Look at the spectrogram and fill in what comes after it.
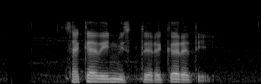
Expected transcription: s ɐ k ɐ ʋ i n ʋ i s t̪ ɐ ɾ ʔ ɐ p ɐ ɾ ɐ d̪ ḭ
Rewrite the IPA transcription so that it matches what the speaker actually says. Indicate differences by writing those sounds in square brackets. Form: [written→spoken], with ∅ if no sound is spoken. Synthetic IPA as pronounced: s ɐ k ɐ ʋ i n ʋ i s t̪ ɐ ɾ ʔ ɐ [p→k] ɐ ɾ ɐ [d̪→t̪] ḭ

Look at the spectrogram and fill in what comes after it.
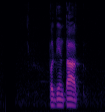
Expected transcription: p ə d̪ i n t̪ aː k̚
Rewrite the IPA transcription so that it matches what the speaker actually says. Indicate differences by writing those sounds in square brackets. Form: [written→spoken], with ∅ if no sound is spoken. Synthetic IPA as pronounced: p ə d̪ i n t̪ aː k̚

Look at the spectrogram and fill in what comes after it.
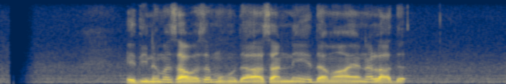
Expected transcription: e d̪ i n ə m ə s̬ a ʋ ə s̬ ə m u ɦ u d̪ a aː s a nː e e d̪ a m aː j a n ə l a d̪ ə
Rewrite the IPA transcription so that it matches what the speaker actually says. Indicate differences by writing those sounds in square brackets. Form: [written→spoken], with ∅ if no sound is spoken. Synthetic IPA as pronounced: e d̪ i n ə m ə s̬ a ʋ ə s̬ ə m u ɦ u d̪ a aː s a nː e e d̪ a m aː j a n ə l a d̪ ə

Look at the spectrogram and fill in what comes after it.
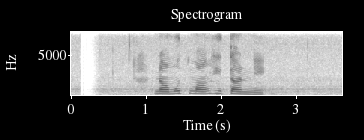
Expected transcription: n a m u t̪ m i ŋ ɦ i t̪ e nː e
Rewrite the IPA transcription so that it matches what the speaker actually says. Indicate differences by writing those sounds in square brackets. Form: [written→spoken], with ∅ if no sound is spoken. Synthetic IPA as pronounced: n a m u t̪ m [i→a] ŋ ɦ i t̪ [e→a] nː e

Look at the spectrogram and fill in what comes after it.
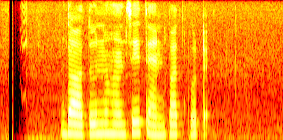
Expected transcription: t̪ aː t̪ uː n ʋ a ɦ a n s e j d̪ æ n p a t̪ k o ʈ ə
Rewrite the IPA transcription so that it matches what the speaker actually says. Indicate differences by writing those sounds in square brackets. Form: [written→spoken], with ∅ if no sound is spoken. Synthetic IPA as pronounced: [t̪→d̪] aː t̪ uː n ʋ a ɦ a n s e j [d̪→t̪] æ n p a t̪ k o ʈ ə

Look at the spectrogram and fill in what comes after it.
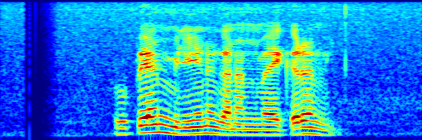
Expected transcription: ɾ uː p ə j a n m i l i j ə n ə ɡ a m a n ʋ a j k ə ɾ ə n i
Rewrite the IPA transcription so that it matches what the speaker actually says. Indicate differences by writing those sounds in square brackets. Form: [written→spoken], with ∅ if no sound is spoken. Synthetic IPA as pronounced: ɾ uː p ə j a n m i l i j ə n ə ɡ a [m→n] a n ʋ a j k ə ɾ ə [n→m] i

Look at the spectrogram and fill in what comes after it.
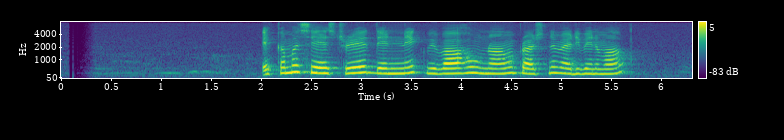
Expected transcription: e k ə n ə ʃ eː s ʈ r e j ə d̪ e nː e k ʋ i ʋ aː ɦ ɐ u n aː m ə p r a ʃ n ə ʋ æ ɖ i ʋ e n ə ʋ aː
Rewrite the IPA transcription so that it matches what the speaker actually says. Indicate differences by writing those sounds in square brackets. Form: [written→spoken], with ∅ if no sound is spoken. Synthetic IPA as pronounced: e k ə [n→m] ə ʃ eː s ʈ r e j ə d̪ e nː e k ʋ i ʋ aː ɦ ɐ u n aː m ə p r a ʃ n ə ʋ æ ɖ i ʋ e n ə ʋ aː

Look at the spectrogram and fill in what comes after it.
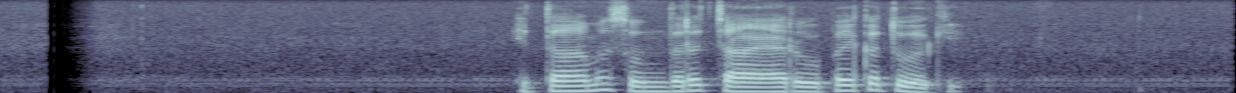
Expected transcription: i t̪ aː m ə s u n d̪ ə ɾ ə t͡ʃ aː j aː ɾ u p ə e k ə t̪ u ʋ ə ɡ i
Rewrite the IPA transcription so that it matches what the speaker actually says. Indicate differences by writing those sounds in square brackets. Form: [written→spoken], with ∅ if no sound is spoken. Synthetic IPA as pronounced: i t̪ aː m ə s u n d̪ ə ɾ ə t͡ʃ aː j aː ɾ [u→uː] p ə e k ə t̪ u ʋ ə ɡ i

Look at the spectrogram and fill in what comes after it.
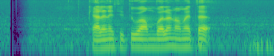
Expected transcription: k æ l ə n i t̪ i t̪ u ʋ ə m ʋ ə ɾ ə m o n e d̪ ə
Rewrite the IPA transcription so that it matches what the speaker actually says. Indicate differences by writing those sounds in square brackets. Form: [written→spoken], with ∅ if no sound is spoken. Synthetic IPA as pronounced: k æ l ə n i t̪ i t̪ u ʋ [ə→a] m ʋ ə [ɾ→l] ə [m→n] o [n→m] e [d̪→t̪] ə

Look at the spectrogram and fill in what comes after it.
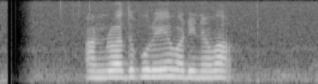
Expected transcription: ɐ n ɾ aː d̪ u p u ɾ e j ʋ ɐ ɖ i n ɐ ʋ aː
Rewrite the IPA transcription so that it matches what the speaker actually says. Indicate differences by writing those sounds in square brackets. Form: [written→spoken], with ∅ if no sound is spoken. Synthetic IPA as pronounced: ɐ n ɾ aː d̪ u p u ɾ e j ʋ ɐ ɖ i n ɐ ʋ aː

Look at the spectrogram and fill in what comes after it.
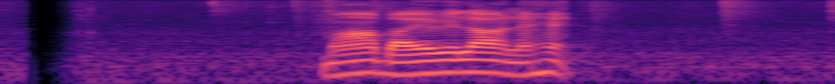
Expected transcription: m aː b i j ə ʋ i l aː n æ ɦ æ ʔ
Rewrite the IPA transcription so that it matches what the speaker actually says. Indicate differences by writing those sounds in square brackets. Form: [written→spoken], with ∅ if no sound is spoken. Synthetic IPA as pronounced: m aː b [i→a] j ə ʋ [i→e] l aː n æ ɦ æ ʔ

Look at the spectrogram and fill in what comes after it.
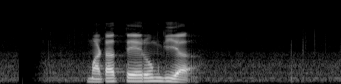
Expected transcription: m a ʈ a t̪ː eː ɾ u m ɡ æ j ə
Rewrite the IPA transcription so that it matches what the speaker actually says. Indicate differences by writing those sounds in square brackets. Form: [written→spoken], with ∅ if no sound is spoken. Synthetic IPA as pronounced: m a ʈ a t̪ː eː ɾ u m ɡ [æ→i] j [ə→a]

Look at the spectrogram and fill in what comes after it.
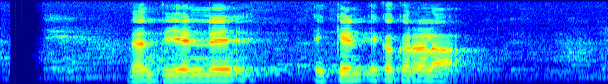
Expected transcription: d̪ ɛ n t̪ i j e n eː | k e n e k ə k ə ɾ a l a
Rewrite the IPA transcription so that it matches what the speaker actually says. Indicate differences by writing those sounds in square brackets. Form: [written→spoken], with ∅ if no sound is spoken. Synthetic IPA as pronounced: d̪ ɛ n t̪ i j e [n→nː] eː | k e n e k ə k ə ɾ [a→ə] l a

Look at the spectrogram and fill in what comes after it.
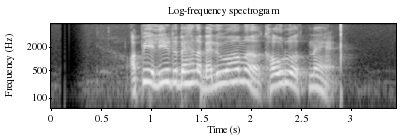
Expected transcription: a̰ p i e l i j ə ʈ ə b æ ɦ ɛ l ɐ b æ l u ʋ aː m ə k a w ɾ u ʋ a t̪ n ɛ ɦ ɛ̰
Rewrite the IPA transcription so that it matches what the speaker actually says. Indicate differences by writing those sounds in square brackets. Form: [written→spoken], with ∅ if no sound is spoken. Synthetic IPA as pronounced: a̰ p i e l i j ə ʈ ə b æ ɦ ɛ l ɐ b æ l u ʋ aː m ə k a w ɾ u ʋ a t̪ n ɛ ɦ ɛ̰

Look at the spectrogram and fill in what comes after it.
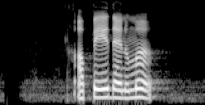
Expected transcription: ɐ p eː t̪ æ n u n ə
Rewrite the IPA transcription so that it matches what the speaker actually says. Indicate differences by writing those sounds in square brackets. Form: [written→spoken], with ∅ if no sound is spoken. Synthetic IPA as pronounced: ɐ p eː [t̪→d̪] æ n u [n→m] ə

